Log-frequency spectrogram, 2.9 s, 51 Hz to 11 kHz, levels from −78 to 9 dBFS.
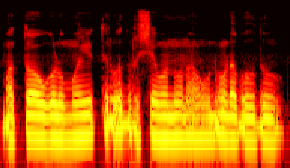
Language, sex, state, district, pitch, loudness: Kannada, male, Karnataka, Koppal, 130 Hz, -15 LUFS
